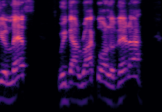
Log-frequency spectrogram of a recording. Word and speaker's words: Olvera: Off to your left, we got Rocco Olvera right there in the middle. Did I pronounce that right? That's Olvera. Close enough, man. It's all right. Olvera.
